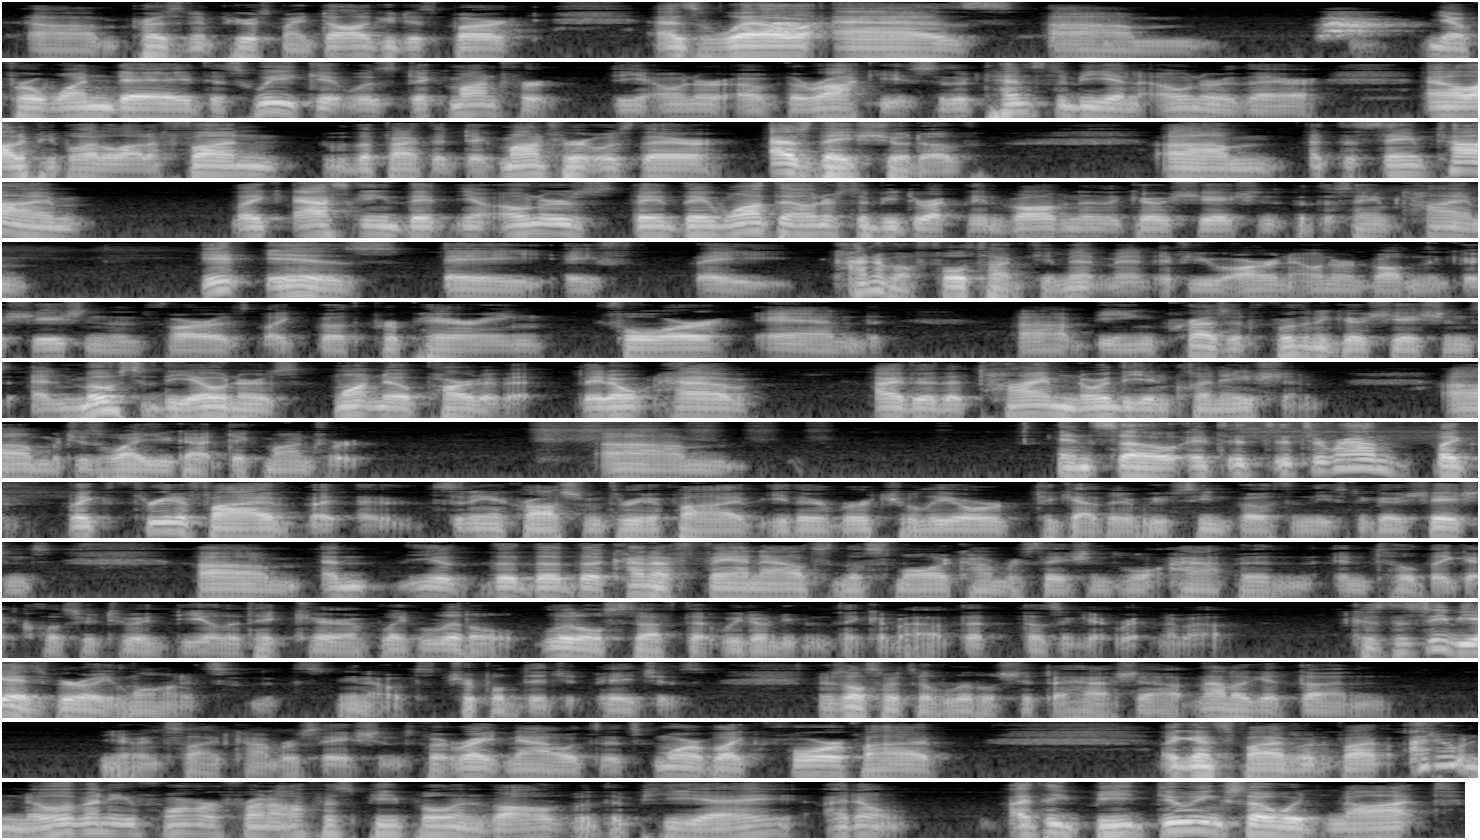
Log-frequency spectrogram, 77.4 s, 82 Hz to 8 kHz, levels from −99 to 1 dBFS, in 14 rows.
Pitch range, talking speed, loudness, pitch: 85-105 Hz, 220 wpm, -26 LUFS, 95 Hz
